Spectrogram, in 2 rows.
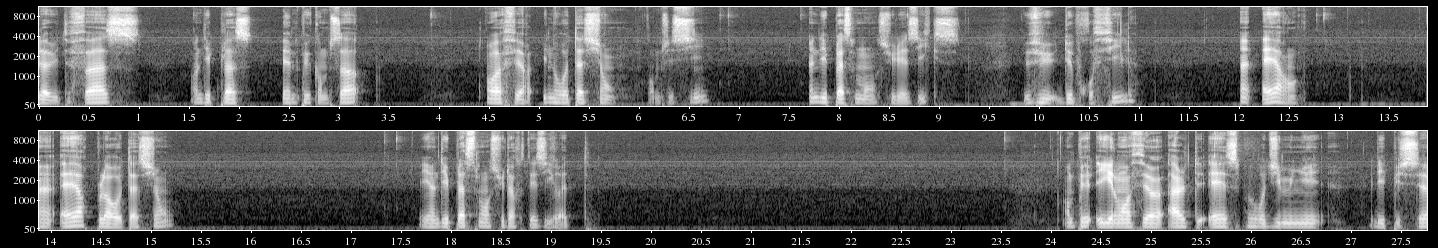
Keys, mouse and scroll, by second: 0.0 z, 1.6 click, 5.0 r, 7.6 click, 9.7 KP_3, 12.1 e, 13.2 ctrl+z, 14.1 r, 18.2 click, 24.8 alt+s.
